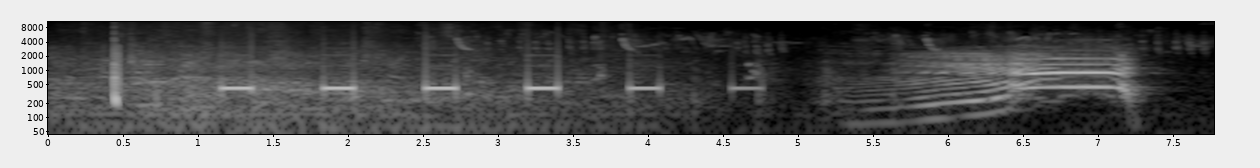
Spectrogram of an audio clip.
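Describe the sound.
Cattle mooing in a cowshed: one long, loud, drawn-out moo at the end, preceded by a sharp click and six short, evenly spaced electronic beeps.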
